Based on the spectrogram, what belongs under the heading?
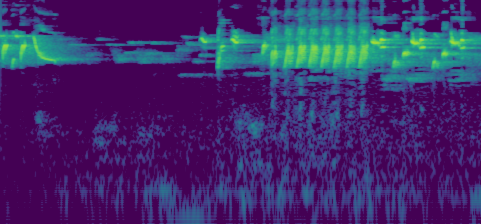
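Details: European goldfinch (royal goldfinch) singing: a few slurred high notes, a pause, then a run of rapid bright chirps and twittering trills.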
